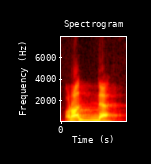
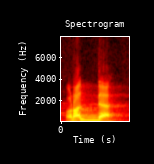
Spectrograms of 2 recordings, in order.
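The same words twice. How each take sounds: No difference in how they are said.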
